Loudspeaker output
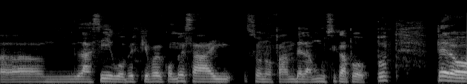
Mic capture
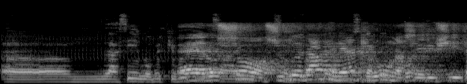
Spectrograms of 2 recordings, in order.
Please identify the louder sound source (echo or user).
user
